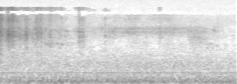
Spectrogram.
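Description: Quiet outdoor background: a steady low rumble with a faint constant hum and no distinct event.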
